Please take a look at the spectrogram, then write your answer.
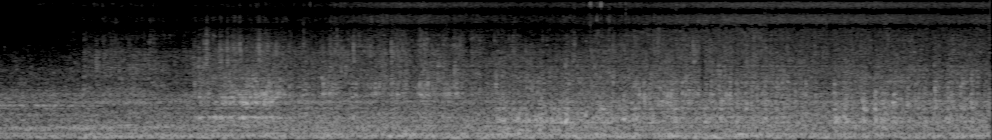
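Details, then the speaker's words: Pump recirculating vinegar through a tankless water heater during a descaling flush, brand new and first unprimed, changing pitch as air bubbles work out, then a soft even low hum with a gentle watery rush and no gurgling. Normal circulation. "Okay, so our pump is starting to change pitch here. I think it didn't really have a prime since it's brand new. There we go. Okay, now we're getting these air bubbles worked out. You can hear it circulating through this"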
